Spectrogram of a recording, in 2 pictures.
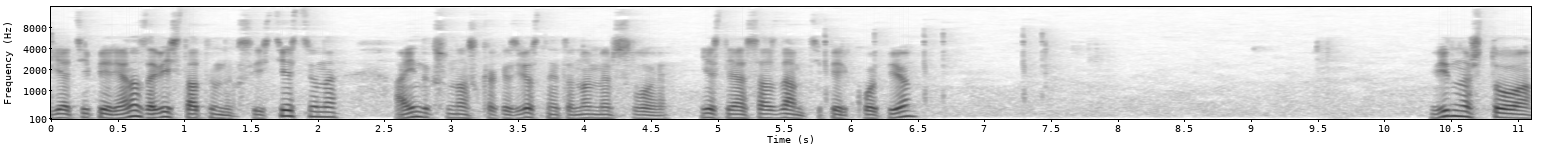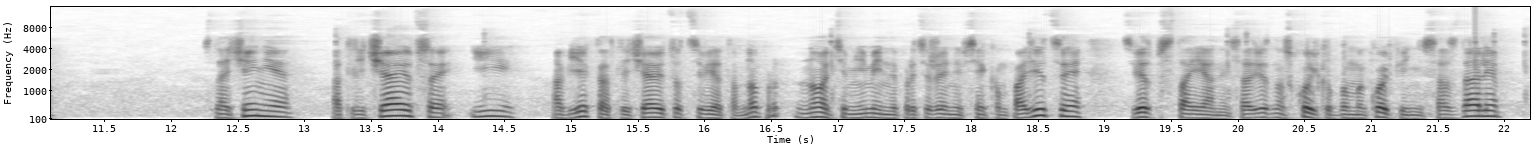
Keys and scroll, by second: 7.6 ctrl+d, 9.4 u, 20.3 ctrl+d.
